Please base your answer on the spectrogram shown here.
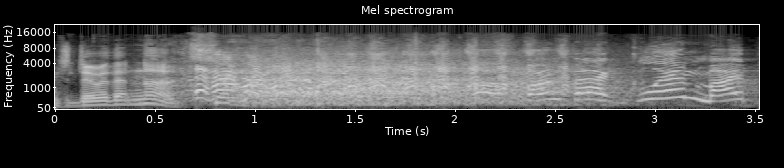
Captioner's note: laughter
